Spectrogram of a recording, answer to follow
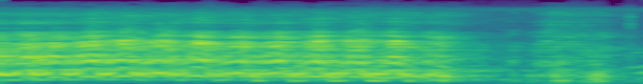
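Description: A horse whinnying: one loud whinny with a quavering pitch, lasting a little under two seconds, that fades out just before the end.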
